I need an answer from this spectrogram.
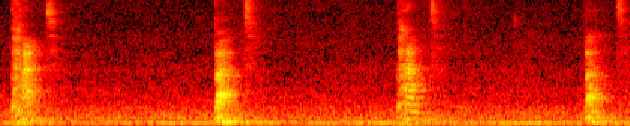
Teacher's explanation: So you put your middle finger in front of your throat, and you can feel your throat vibrate while you make the B sound, but not for P.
